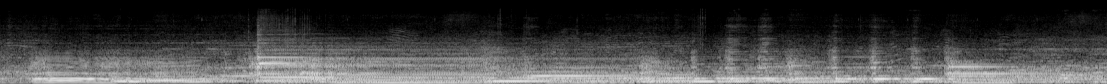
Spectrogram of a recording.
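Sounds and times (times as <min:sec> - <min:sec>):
low bass line: 0:00.0 - 0:11.0.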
